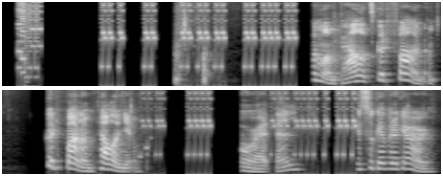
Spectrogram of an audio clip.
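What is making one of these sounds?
Short electronic blips chatter rapidly.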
